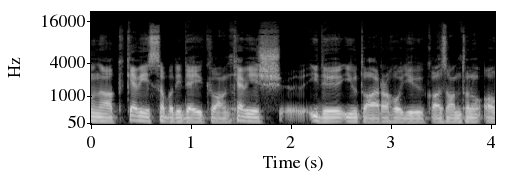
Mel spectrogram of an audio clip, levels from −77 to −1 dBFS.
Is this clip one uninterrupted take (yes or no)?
yes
